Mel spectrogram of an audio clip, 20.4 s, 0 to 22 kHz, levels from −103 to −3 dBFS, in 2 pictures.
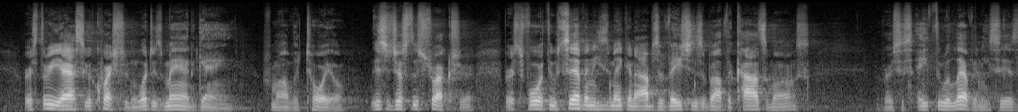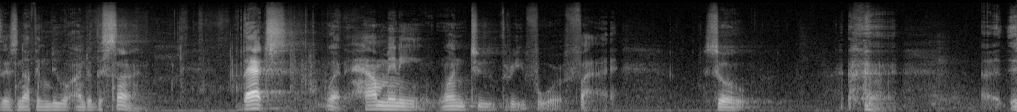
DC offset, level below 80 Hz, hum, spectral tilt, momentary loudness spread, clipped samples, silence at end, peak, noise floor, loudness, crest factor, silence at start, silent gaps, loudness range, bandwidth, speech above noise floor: under 0.1%; -68 dBFS; none; -3.5 dB/octave; 20 LU; under 0.1%; 0 s; -8 dBFS; -66 dBFS; -33 LUFS; 26 dB; 0.25 s; none; 13 LU; over 20 kHz; 33 dB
